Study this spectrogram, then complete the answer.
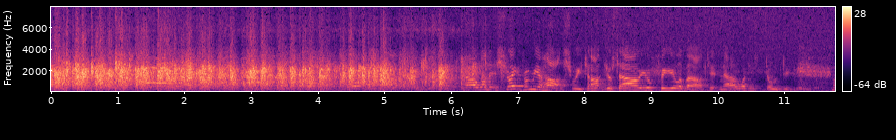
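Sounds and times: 
audience applause: 0.0 - 7.0
speech: 7.6 - 11.7.

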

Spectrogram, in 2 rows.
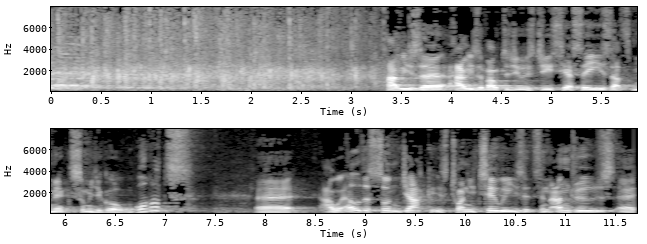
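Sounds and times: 
audience applause: 0.0 - 3.7
speech: 3.4 - 11.7.

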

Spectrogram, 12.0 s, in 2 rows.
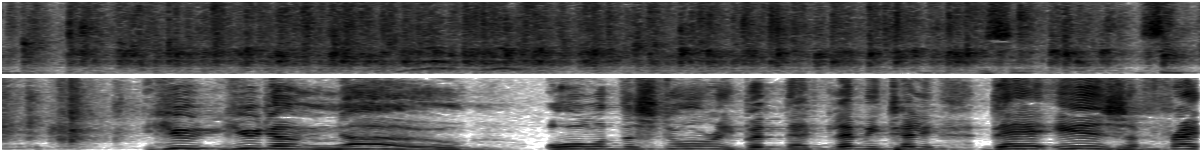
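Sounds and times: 
audience applause: 0.0 - 6.7
speech: 6.8 - 11.9.

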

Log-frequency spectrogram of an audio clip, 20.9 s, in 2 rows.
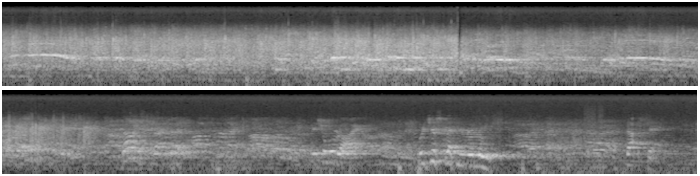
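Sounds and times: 
faint cheering: 0.0 - 15.1
large crowd applause: 0.0 - 20.6.

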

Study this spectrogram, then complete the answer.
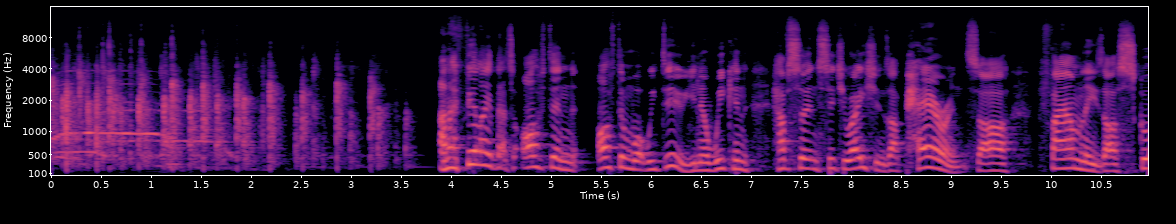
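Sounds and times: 
round of applause from a group: 0.0 - 3.8
speech: 3.9 - 10.9.

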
